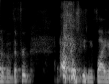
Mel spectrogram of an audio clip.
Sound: sneezes

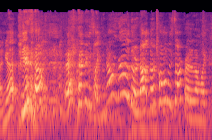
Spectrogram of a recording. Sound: laughter

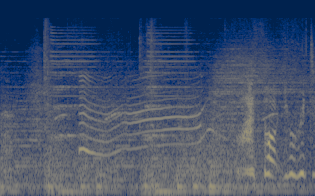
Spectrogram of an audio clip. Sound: baby crying

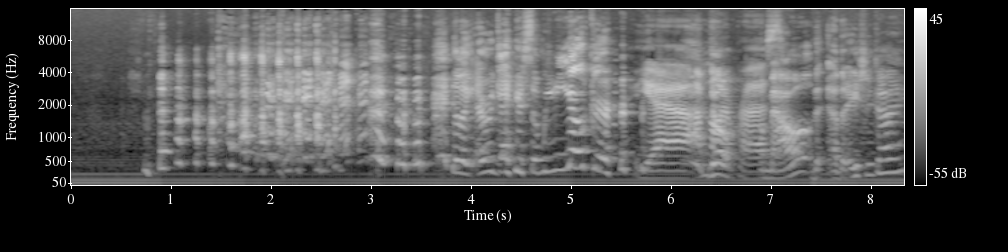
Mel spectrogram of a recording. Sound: laughing

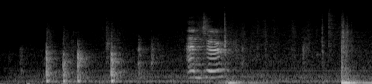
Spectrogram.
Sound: knocking

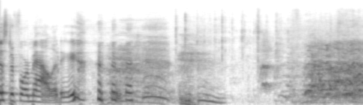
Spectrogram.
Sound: laughs; audience laughter

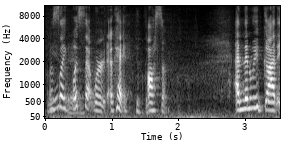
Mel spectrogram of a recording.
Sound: laughing

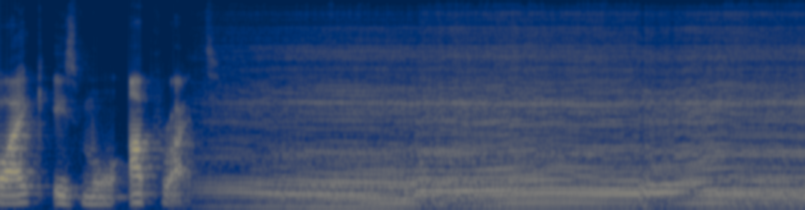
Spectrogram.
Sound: bike engine roaring

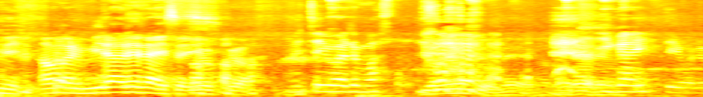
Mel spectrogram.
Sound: laughs

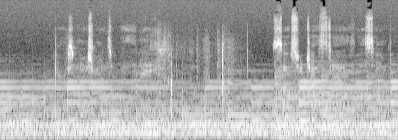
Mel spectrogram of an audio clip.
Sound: anxious music; whispering

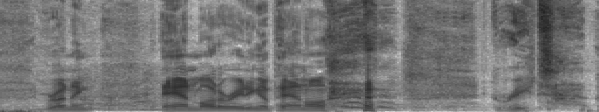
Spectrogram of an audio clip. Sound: laughing; laughs

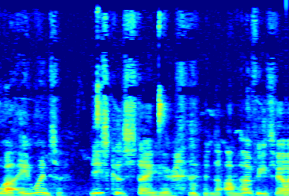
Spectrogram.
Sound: chuckles

